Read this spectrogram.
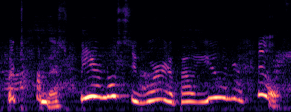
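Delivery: very high falsetto coach voice; Annie and Clarabelle. Acted. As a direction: squeak it out as the little coaches. Worried coaches to Thomas.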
